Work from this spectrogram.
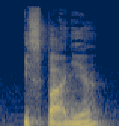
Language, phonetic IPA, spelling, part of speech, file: Russian, [ɪˈspanʲɪjɐ], Испания, proper noun, Ru-Испания.ogg
- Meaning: Spain (a country in Southern Europe, including most of the Iberian peninsula)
